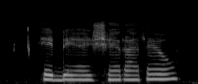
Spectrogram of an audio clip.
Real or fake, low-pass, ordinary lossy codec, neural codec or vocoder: fake; none; none; codec, 16 kHz, 8 kbps, FreqCodec, larger model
